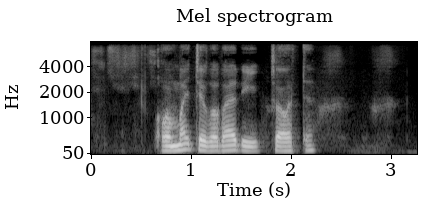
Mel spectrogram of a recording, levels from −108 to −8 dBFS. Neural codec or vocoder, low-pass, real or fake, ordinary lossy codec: codec, 16 kHz, 1 kbps, FunCodec, trained on LibriTTS, 50 frames a second; 7.2 kHz; fake; none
